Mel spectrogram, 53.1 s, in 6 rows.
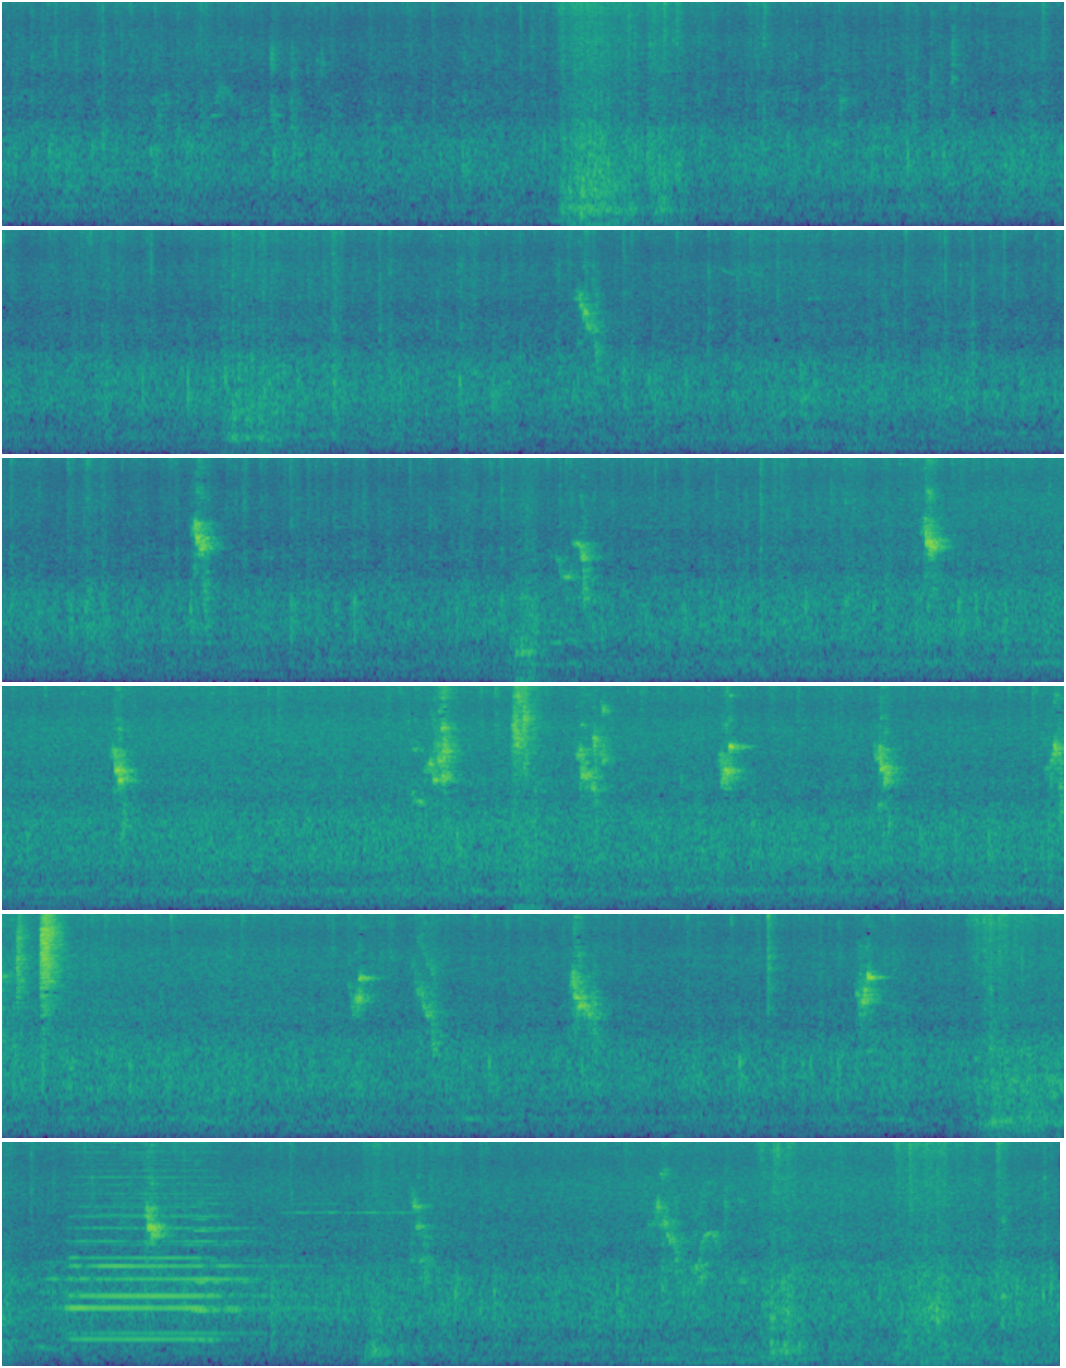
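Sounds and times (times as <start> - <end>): steady rain: 0.0 - 53.0
small birds chirping: 13.6 - 14.0, 22.0 - 22.8, 25.4 - 25.7, 27.4 - 27.8, 29.9 - 31.8, 32.5 - 32.8, 33.8 - 34.1, 35.2 - 36.0, 38.2 - 39.2, 40.1 - 40.6, 42.5 - 42.9, 49.6 - 50.6.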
